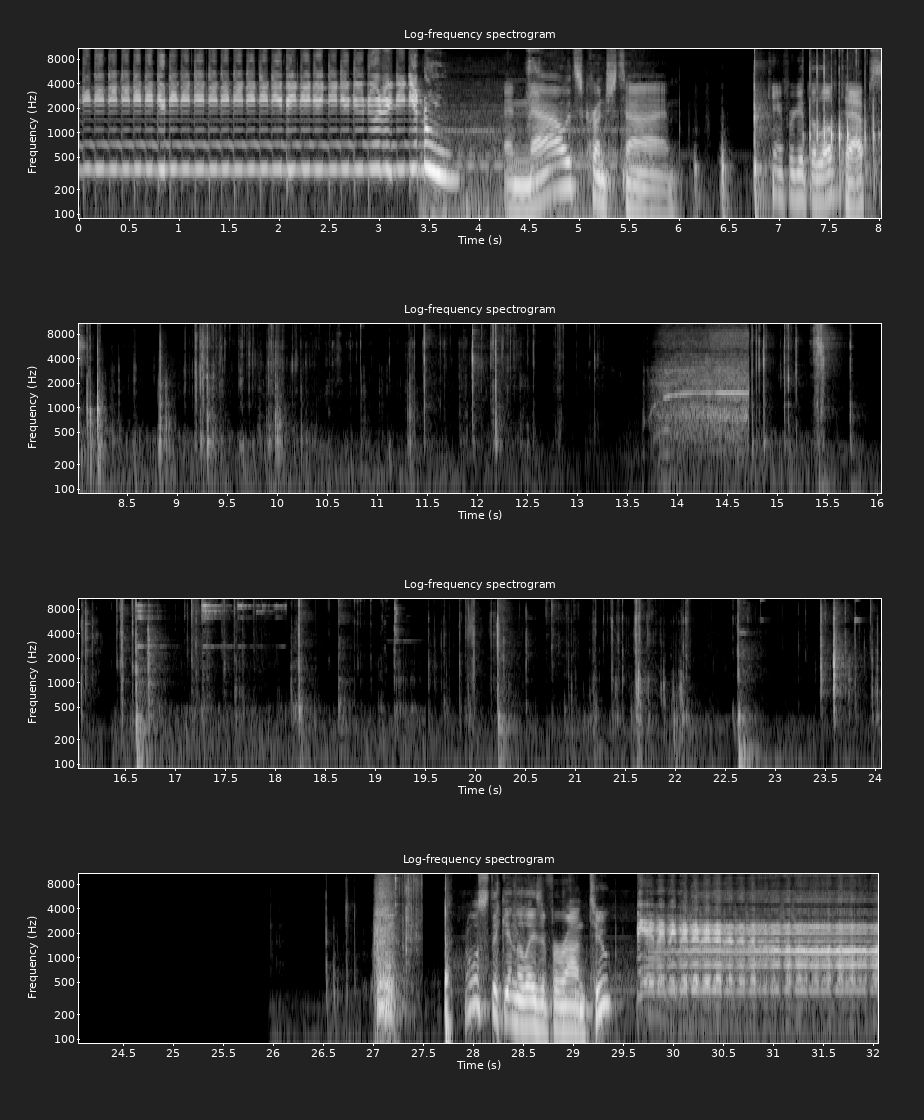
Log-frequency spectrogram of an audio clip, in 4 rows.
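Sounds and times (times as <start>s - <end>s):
metal tool breaking glass: 16.0s - 21.1s, 21.9s - 24.0s.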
